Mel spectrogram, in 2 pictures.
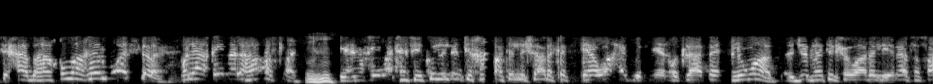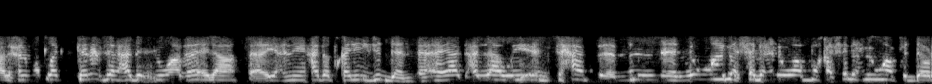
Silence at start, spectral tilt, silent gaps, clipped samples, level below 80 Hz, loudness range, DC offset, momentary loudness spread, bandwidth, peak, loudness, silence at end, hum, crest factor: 0 s; -10.5 dB/octave; none; under 0.1%; -72 dBFS; 1 LU; under 0.1%; 4 LU; 4 kHz; 0 dBFS; -14 LUFS; 0 s; none; 14 dB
